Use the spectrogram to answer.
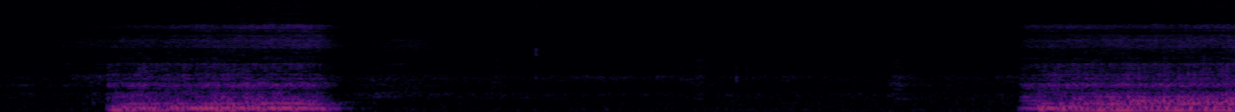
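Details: Snoring during sleep: loud, low, rattling snores on the in-breath, with long quiet gaps between them.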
